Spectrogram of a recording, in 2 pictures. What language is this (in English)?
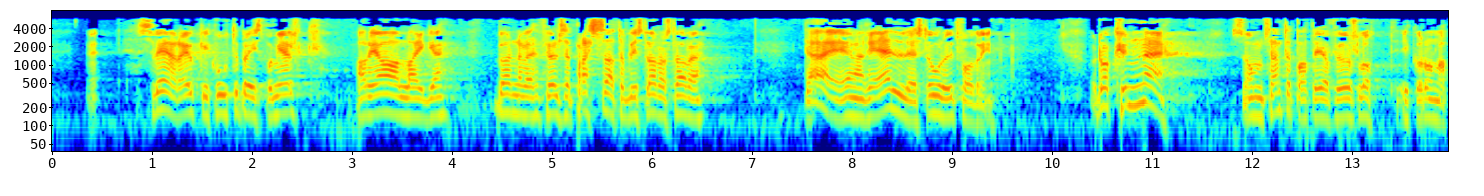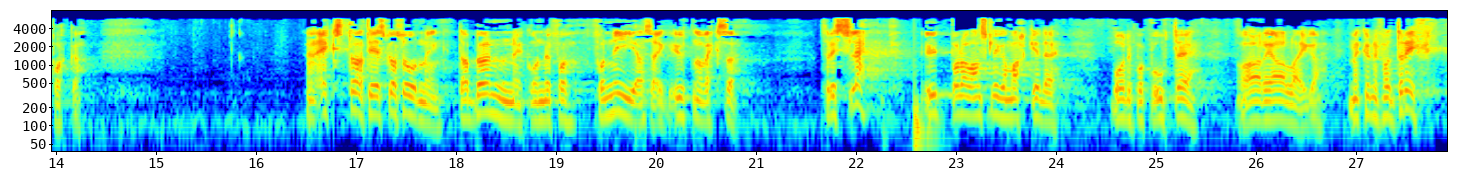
Norwegian Nynorsk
